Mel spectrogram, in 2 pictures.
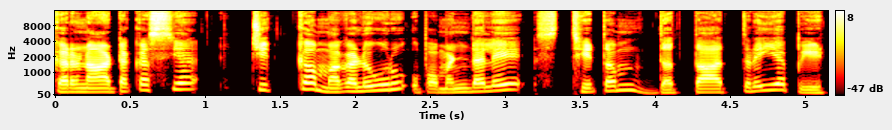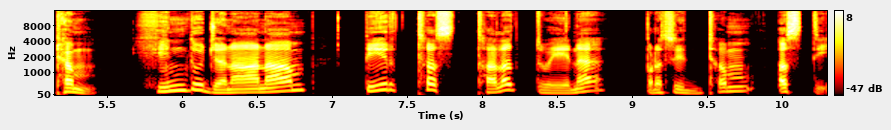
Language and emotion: Sanskrit, neutral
